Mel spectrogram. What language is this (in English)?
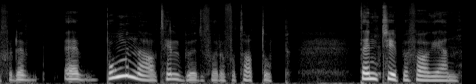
Norwegian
